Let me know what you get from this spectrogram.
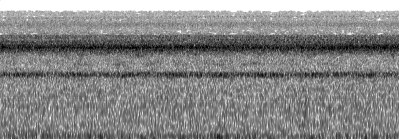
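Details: Nighttime cicada chorus in Omaha during summer, a loud steady whirring drone of overlapping tones holding constant for several seconds above a soft low background rumble.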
